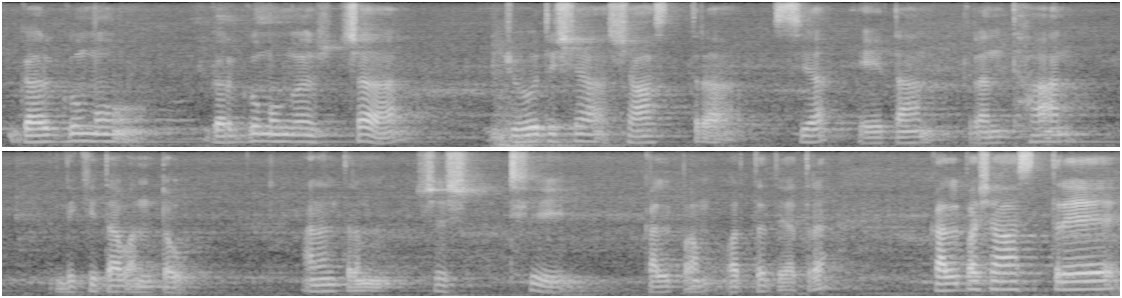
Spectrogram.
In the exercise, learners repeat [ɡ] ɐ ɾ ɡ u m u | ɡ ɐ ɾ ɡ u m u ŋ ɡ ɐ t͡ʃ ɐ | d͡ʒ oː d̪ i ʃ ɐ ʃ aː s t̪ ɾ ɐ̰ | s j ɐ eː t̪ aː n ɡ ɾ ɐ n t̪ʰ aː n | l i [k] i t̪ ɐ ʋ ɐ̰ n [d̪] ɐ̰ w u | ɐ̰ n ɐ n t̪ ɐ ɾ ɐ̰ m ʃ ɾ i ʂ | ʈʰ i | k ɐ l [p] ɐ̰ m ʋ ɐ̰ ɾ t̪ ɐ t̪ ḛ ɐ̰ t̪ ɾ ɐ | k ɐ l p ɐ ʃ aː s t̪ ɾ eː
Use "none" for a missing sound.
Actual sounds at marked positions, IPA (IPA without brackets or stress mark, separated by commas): ɡ, kʰ, t̪, p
